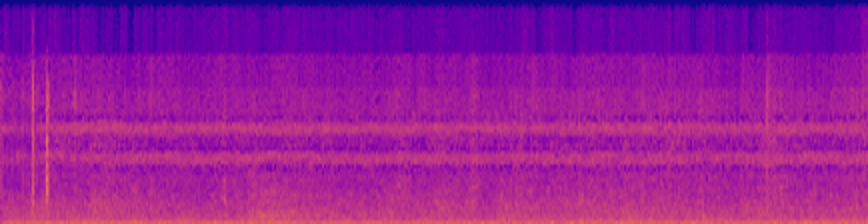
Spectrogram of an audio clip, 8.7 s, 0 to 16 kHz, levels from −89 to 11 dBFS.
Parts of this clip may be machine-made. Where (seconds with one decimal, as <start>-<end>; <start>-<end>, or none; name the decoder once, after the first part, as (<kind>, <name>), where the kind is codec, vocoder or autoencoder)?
1.6-5.2 (autoencoder, DAC-VAE); 5.8-6.6; 7.6-8.7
